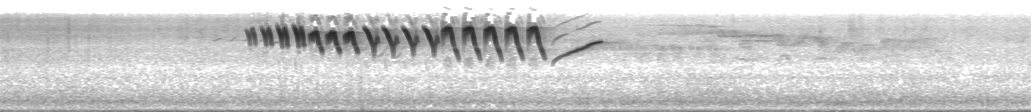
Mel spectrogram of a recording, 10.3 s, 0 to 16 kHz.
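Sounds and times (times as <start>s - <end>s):
tree pipit song: 2.1s - 9.5s.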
